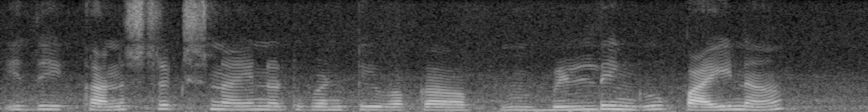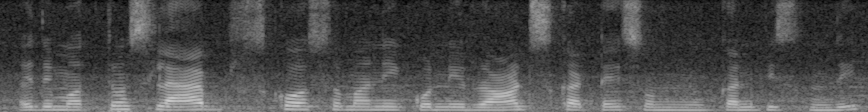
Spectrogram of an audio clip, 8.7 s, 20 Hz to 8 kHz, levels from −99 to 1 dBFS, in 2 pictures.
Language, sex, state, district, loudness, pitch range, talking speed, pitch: Telugu, female, Andhra Pradesh, Krishna, -30 LUFS, 205-235 Hz, 95 wpm, 220 Hz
